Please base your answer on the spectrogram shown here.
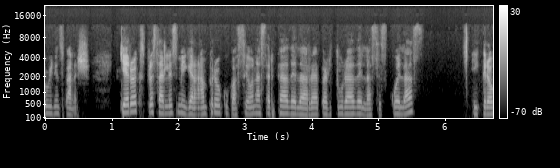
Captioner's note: speaking in foreign language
